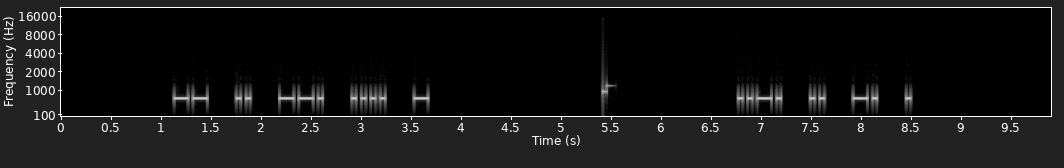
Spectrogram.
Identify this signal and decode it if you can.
Morse code, heard as a keyed tone, about 25 wpm, spaced as for 18 wpm, 700 Hz. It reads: MIGHT FINE
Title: 2x Character Spacing - Top 500 Words - 25wpm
